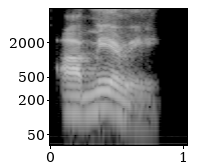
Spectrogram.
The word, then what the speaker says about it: Amiri: Amiri, and it's pronounced Amiri.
